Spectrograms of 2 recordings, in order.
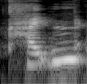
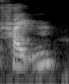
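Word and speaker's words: chitin: however is made with kiten is how you say that word so pronounce it with a k sound kiten um instead of cellulose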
